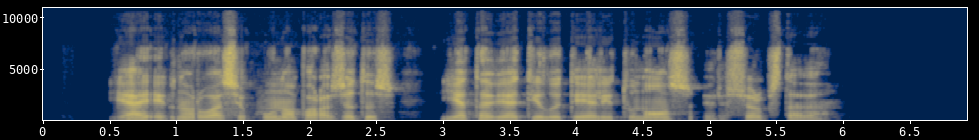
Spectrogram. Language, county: Lithuanian, Kaunas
